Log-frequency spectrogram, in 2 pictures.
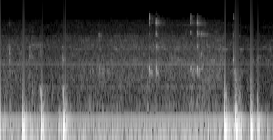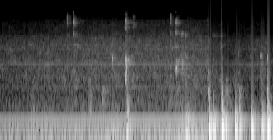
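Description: Computer keyboard keys and mouse buttons clicking in short clusters as short words are typed into a program and confirmed, over a steady low hum.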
